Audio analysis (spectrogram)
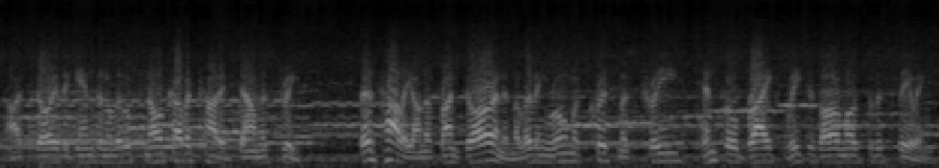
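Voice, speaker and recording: Man as gentle father, 1940s radio storyteller, dull muffled recording, music underneath. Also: mid-range voice, fairly quick, natural voice. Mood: storybook narration. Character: gentle, kindly father telling a bedtime story. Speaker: narrator and father in a radio play.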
